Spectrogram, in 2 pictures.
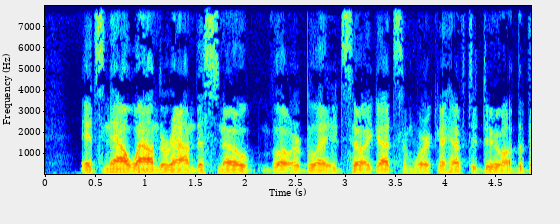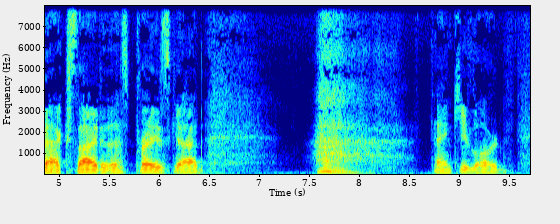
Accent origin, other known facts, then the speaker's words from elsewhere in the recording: Maryland, United States; now in Vermont, United States; I grew up in Maryland where we didn't have nearly as much snow as we have here in Vermont, but we did have snow, and sometimes we had lots of it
